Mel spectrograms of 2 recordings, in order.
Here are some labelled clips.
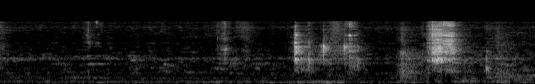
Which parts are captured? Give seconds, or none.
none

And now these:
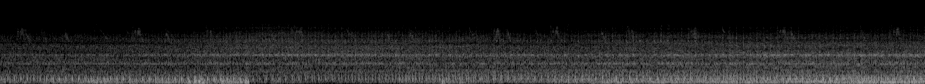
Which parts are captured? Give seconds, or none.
0.0-6.5; 8.6-9.3

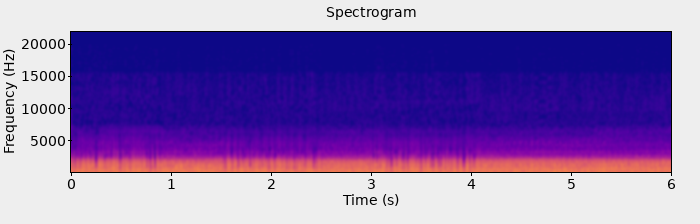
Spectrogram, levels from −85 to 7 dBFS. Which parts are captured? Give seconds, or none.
0.9-1.5; 2.5-3.0; 4.1-6.0

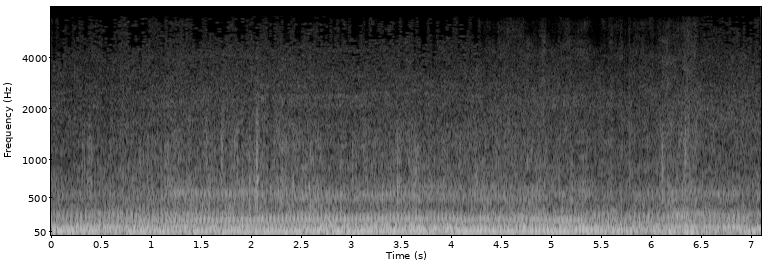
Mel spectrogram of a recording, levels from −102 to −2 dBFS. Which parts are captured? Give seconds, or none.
0.0-4.3; 6.5-7.1

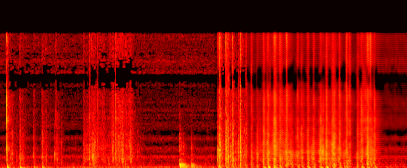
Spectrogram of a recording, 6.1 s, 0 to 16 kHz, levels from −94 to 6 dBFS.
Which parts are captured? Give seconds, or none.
0.0-3.7

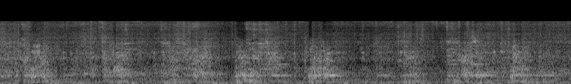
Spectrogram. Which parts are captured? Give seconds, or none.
none

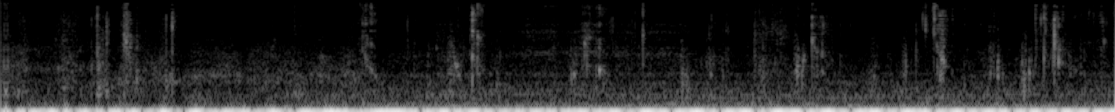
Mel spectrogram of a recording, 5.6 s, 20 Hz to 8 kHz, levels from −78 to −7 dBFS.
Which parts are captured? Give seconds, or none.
1.8-5.6

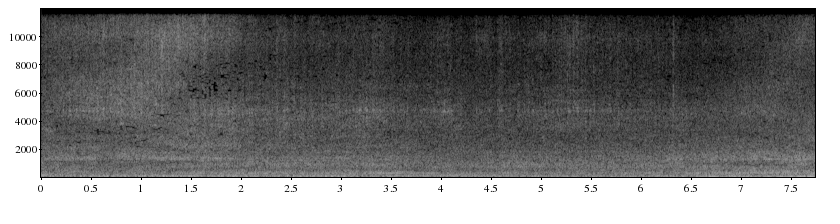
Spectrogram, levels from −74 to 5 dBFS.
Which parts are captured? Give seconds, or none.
0.0-7.7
